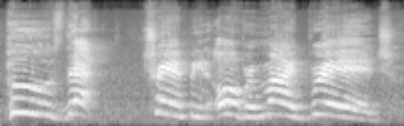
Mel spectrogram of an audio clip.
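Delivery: huge drawn-out troll challenge; roaring troll. A narrator's reading. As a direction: bellow it out as an outraged troll. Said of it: "roared the troll".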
